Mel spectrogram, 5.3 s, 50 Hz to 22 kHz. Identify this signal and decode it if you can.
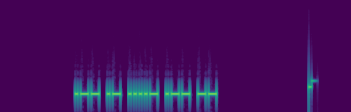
Morse code, heard as a keyed tone, about 30 wpm, 700 Hz. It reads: WA4WM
